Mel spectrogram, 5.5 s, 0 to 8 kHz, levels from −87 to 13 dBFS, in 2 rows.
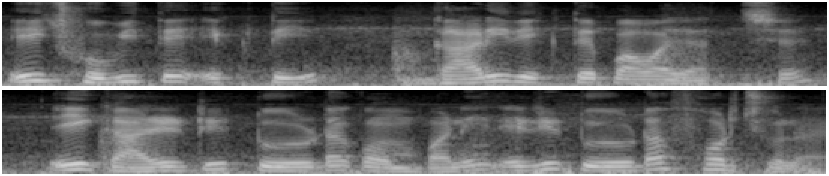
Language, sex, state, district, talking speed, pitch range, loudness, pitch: Bengali, male, West Bengal, North 24 Parganas, 175 wpm, 130-185 Hz, -17 LUFS, 155 Hz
